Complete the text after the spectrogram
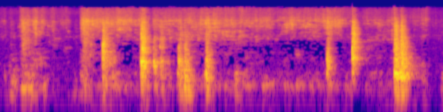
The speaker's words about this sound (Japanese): ガタガタガタガタ、もう今焼きそばも終わったんで、あの、今ちょっとね、片付けをしております。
